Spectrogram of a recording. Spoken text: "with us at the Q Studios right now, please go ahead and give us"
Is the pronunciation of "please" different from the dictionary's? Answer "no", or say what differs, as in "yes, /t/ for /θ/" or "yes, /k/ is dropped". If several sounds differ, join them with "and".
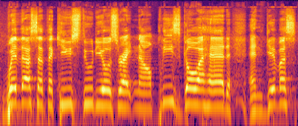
no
